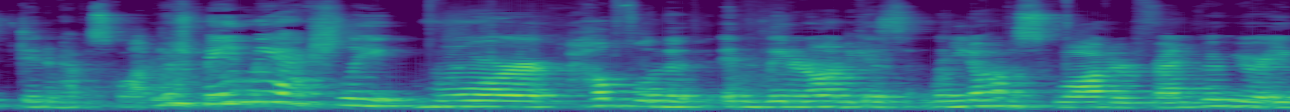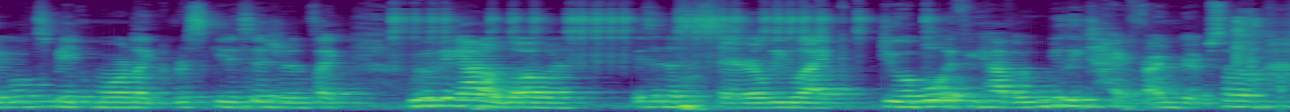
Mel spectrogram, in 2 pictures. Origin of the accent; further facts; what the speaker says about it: Los Angeles, California, United States; moved away; also born or lived in Texas / Portland, Oregon; Okay, so I grew up in Los Angeles, but in 2008, there was, like, a whole economic crisis. So we moved to Texas.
